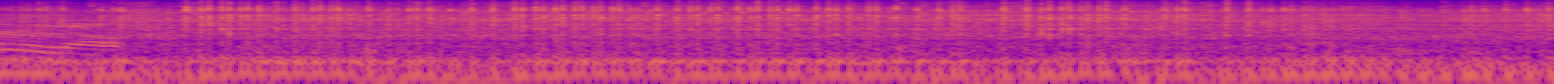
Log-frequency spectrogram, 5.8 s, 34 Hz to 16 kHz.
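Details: ZT200 mower with newly fitted replacement engine and new starter solenoid: turns over and catches unevenly, rough low chugging that stumbles and won't settle; fuel starvation from a shut fuel valve, engine won't stay running.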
